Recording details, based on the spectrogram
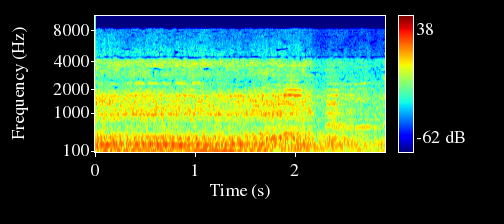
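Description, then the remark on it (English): Steady, loud city traffic in a traffic jam on Broadway near 42nd Street, with a car engine rumbling and revving, its low drone continuous throughout and easing slightly toward the end. “Up Broadway, into traffic jams, across 42nd Street, into the heart of Theaterland.”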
